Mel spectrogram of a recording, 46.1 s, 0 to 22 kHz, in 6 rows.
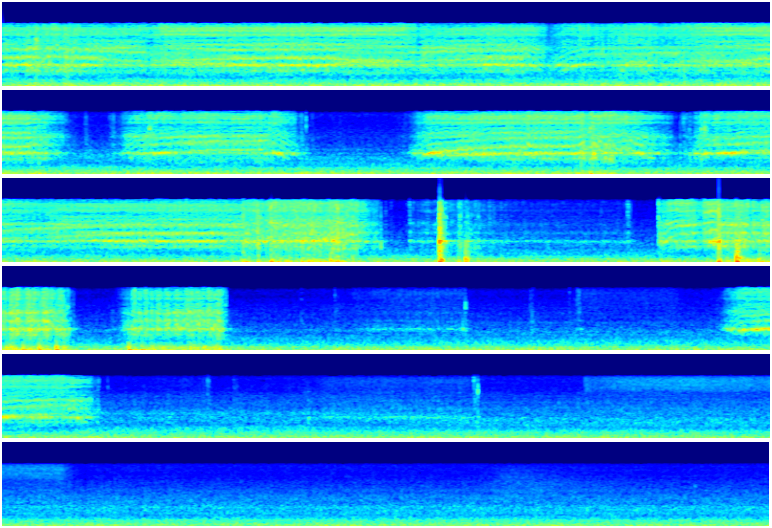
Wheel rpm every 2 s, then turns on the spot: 160, 160, 130, 140, 90, 50, 130, 100, 160, 80, 30, 120, 70, 20, 0, 80, 10, 10, 0, 0, 0, 0, 0.
10-12 26-28 34-36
